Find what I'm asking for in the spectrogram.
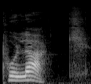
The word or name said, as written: polack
